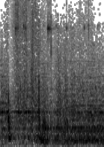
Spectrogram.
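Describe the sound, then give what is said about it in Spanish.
A few light metallic clinks and jingles as several coins are set down on a silver shell, over a faint steady background hum. “deja algunas monedas sobre una concha de plata y la mujer se gira.”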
